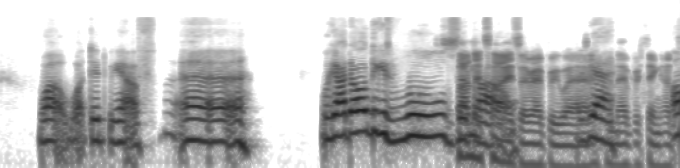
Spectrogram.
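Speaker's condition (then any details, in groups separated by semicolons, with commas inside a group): Cerebral palsy; all four limbs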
